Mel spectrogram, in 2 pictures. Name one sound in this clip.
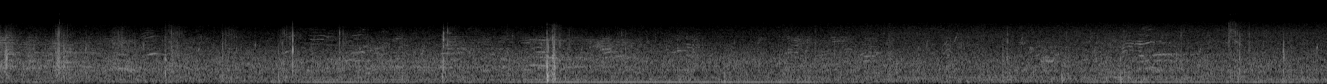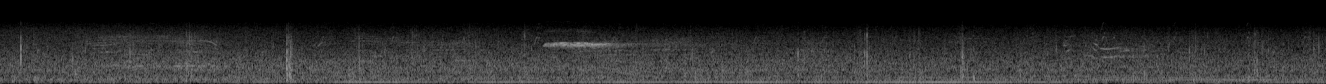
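Footsteps crunch steadily on a gravel path outdoors.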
